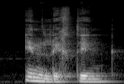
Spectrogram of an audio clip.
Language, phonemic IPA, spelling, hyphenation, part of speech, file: Dutch, /ˈɪnˌlɪx.tɪŋ/, inlichting, in‧lich‧ting, noun, Nl-inlichting.ogg
- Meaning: intelligence, source of information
